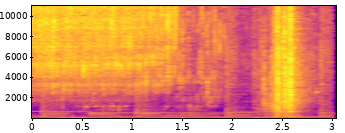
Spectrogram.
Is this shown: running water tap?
yes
